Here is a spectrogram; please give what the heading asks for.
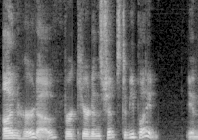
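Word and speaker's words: Círdan: I have heard anyone pronounce the card Kyan's ships as Seiran's ships. Um don't do that. That's not how it's pronounced. And you'll make Tolken cry.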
